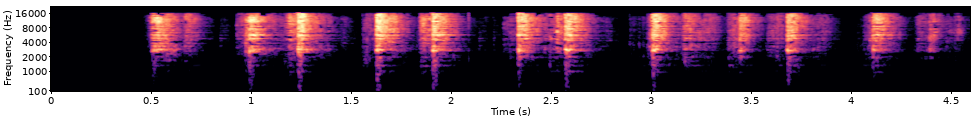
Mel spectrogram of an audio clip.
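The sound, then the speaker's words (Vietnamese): At dusk in a small village, sharp metallic clacks of a travelling candy seller's scissors ring out in a steady, quick rhythm, often in pairs, fairly loud, with no talking. “Trời chập choạng tối, ngôi làng nhỏ bỗng lại nghe thấy tiếng kéo lách cách của anh bán kẹo.”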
